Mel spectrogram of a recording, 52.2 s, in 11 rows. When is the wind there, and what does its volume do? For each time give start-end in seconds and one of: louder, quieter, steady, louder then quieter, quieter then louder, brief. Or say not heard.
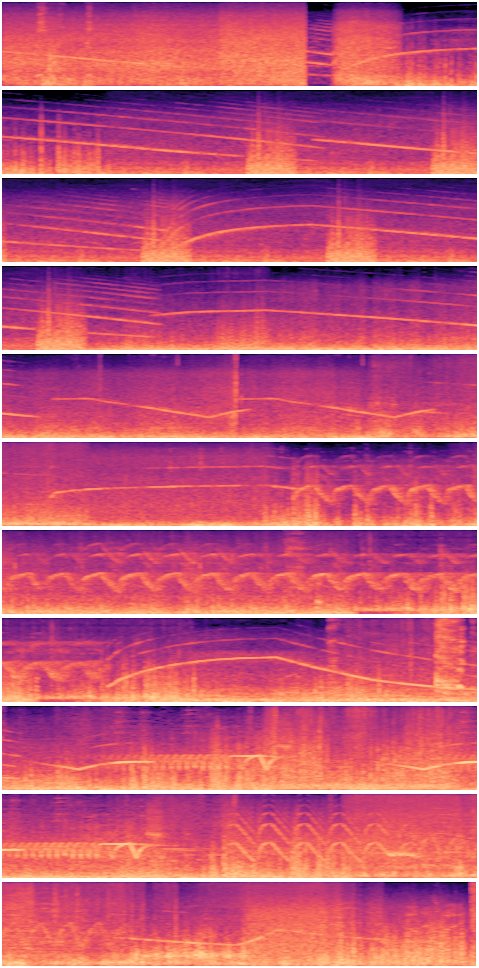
0.0-52.2 louder.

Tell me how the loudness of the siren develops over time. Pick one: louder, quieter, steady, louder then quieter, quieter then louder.
louder.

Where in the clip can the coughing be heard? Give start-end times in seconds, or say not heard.
0.3-1.1, 31.3-32.1, 36.5-38.0.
